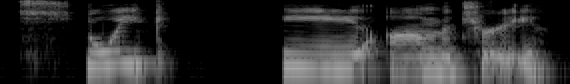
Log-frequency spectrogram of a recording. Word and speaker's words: stoichiometry: Yes, this word that is right here is pronounced stoichiometry.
